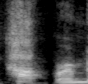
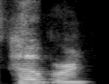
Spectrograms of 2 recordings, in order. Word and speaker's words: Cockburn: He was responsible for saving Norfolk from being invaded by Admiral Cockburn, if you pronounce his name properly. Although the Americans always call it Cockburn, but it's Coburn.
